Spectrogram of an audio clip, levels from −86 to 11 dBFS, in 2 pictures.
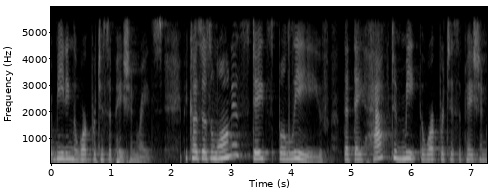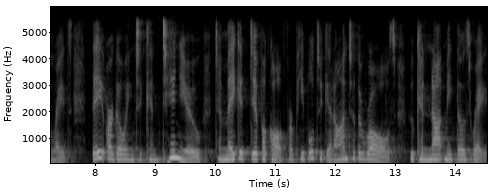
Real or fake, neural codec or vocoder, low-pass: real; none; 5.4 kHz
